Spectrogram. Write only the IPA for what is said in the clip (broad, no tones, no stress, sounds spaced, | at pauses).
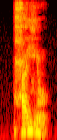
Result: ħ ɜ j vʲ ɔ̃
